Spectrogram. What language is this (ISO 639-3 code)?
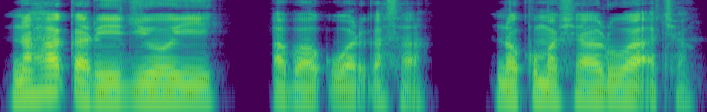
hau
